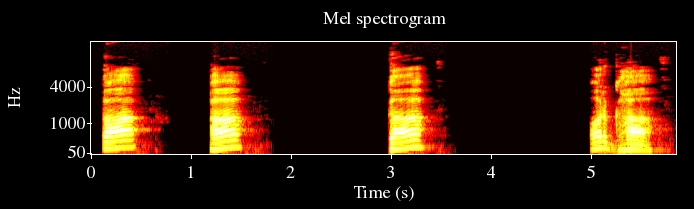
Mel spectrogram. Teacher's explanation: कंठ की सहायता से बोलने वाले शब्द होते हैं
